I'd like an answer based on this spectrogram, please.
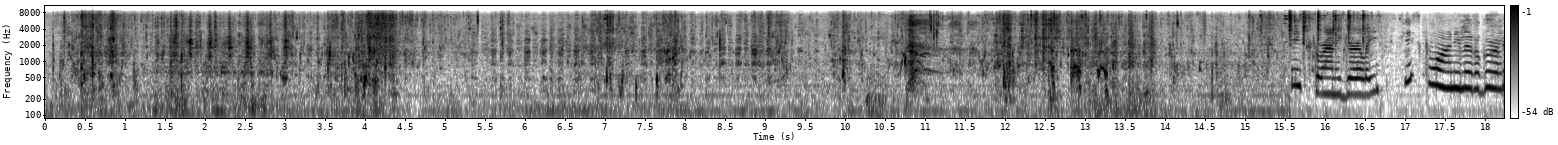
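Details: Shelter dogs awaiting adoption play together, including scrawny young female Crystal; quick rhythmic panting dominates alongside splashing water, and a brief high whimpering whine rises and falls near the end.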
